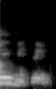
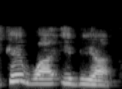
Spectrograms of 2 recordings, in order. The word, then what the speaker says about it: Kyebi: No, KB people. KB or Chebi. Eh? CH. No, it's Kyebi.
